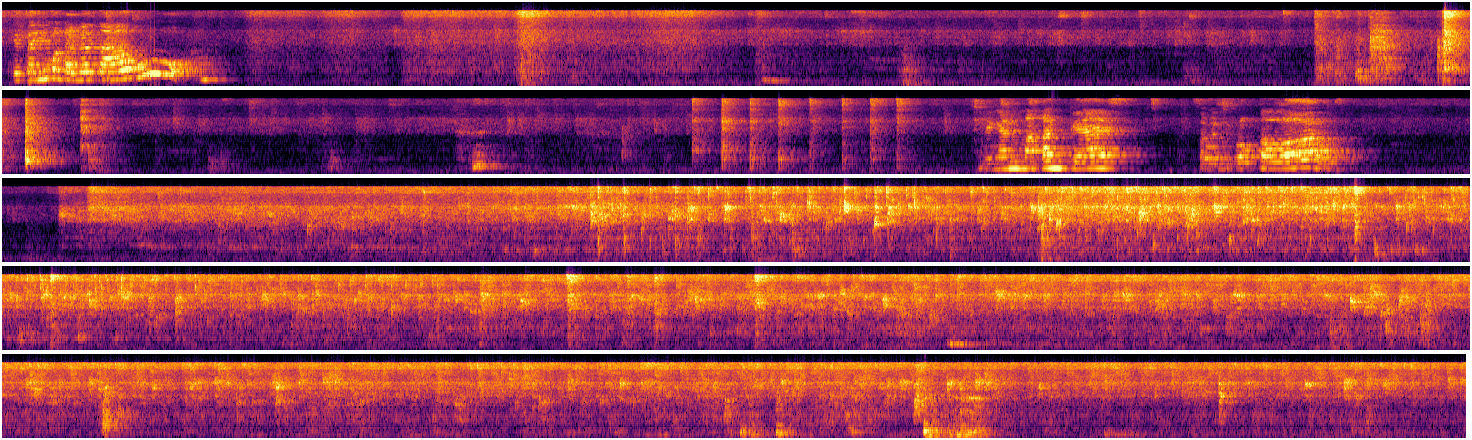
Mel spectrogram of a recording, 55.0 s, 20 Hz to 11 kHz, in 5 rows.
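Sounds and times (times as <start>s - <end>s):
egg sizzling in hot oil: 22.4s - 48.5s.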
